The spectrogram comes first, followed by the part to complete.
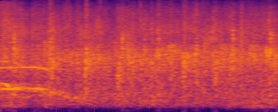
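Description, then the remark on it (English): A crowd gives Al a round of applause, clapping steadily in a dense, even wash that holds at a strong level for about three seconds with no voices standing out. “Should we give Al a huge round of applause?”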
